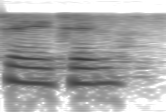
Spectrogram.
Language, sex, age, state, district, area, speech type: Tamil, female, 18-30, Tamil Nadu, Thanjavur, rural, conversation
